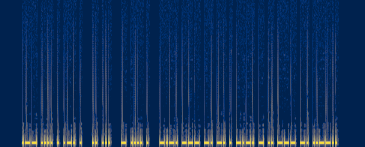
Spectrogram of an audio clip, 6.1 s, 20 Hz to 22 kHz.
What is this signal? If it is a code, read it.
Morse code, heard as a keyed tone, about 44 wpm, 700 Hz. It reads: WHERE IS THE CONNECTION?
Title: Sentences from Top 1300 Words 45wpm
